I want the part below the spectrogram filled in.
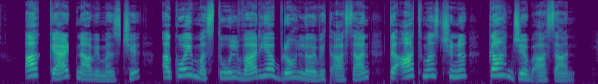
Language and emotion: Kashmiri, neutral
